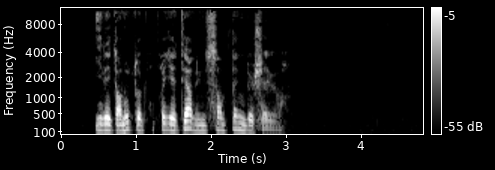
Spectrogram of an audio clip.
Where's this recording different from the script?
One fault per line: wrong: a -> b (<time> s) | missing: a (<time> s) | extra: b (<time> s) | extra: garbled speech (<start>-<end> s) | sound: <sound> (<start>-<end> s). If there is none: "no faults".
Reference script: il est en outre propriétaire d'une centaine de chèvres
no faults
